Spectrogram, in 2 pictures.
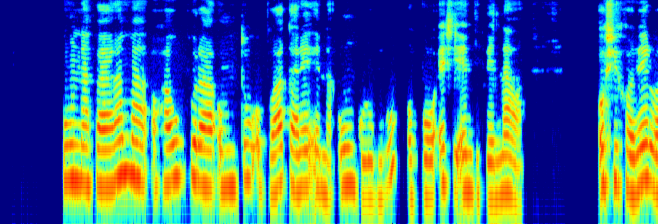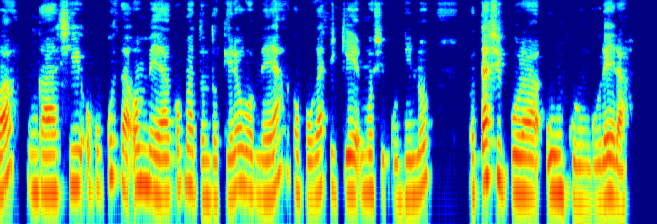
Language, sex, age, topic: Oshiwambo, female, 25-35, agriculture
